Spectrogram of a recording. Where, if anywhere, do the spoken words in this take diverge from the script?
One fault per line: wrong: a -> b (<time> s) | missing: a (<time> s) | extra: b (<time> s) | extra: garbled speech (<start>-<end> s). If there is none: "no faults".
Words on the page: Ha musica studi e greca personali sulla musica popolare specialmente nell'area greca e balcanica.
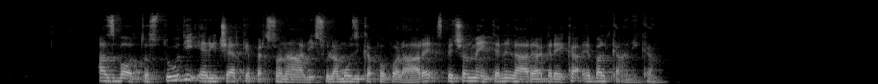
wrong: musica -> svolto (1.1 s)
wrong: greca -> ricerche (2.1 s)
